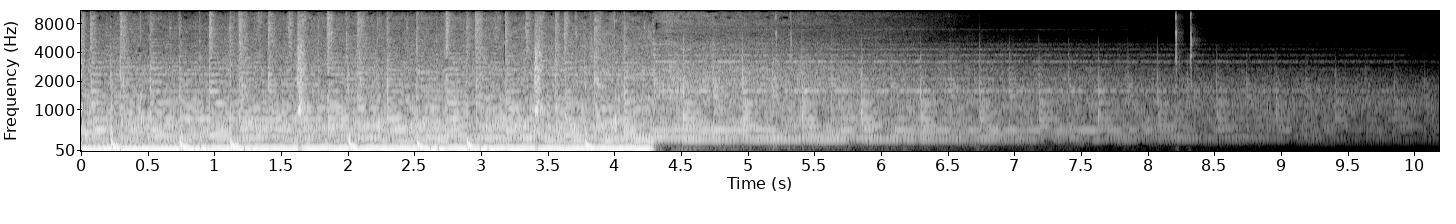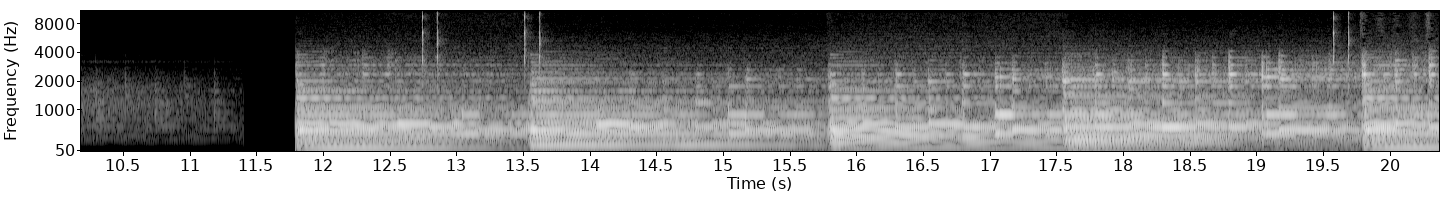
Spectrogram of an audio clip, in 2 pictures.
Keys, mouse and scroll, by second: 0.0 ctrl+click, 0.3 ctrl+click, 1.2 scroll, 2.1 ctrl+click, 2.9 middle click, 3.9 ctrl+click, 4.9 scroll, 5.3 click, 8.3-9.4 drag, 12.9 click, 14.2 middle click, 14.2-14.8 scroll, 15.8-16.7 scroll, 17.7-18.5 scroll, 19.7 click.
